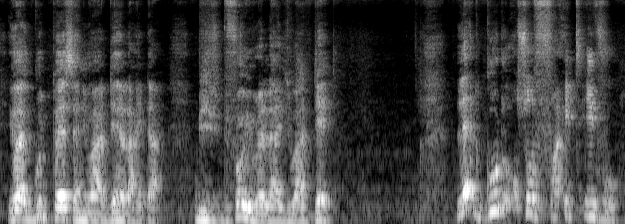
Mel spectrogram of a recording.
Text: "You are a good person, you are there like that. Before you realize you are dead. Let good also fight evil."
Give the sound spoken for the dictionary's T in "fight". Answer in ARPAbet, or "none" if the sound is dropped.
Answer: T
